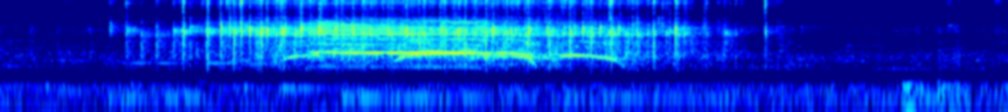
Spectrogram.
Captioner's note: applause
